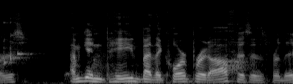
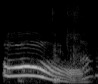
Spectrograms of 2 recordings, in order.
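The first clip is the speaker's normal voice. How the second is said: delighted oh; 9 dB louder than usual. Real, not acted. Delighted reaction.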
